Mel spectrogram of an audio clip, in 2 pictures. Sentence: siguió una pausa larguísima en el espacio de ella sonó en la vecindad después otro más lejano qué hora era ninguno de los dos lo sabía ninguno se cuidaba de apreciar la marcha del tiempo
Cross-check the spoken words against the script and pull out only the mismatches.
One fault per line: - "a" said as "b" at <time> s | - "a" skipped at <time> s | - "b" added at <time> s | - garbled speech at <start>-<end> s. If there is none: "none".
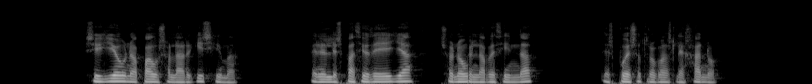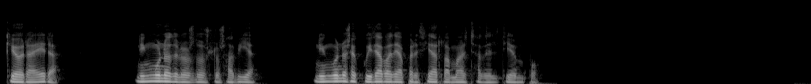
none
